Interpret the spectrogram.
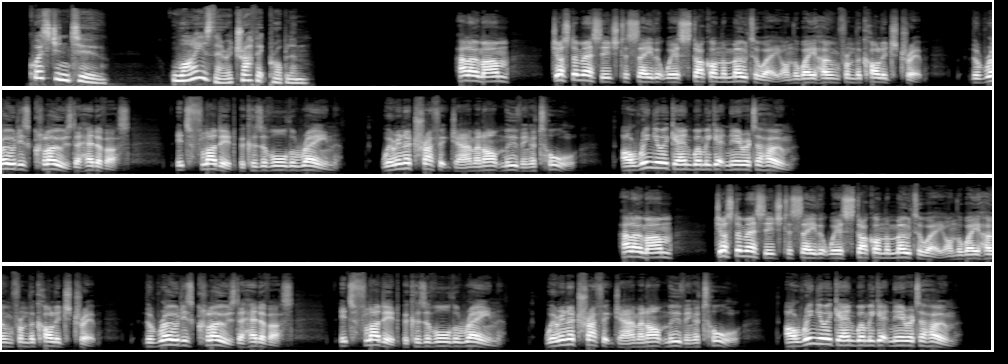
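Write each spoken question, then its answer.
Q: Why is there a traffic problem?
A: The road is flooded because of all the rain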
